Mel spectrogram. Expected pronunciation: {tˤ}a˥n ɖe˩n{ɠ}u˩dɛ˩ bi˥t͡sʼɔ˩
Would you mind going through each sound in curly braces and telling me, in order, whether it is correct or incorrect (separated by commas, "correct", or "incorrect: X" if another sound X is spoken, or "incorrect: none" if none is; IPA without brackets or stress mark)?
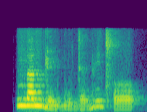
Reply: incorrect: n, correct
